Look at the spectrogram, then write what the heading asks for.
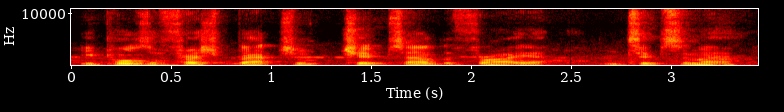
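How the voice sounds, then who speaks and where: A man reading a story aloud in an expressive audiobook style. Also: deep voice, moderate pace, a little hiss or hum, rough recording. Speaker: author reading own novel.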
